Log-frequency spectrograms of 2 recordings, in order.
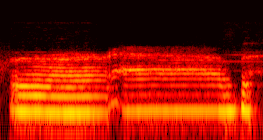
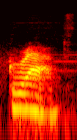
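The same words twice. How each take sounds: First: The word is said slowly, one sound at a time. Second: The word is said quickly as one smooth unit. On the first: "Sound it out" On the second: "Read it fast"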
